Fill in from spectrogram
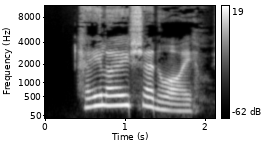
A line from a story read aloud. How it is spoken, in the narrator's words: she said flatly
